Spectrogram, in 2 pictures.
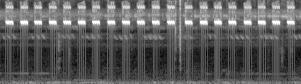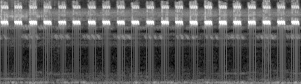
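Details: Night-time cricket chirping, a long even train of shrill, high pulses about four each second, one brief click partway through, over faint low background noise.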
